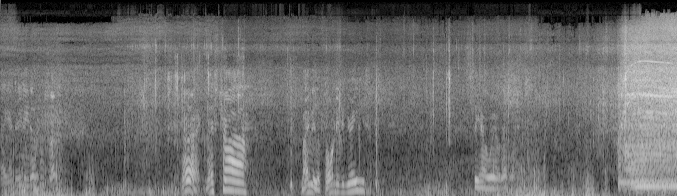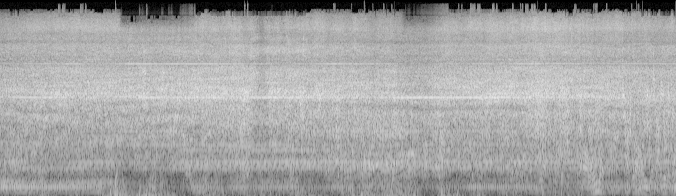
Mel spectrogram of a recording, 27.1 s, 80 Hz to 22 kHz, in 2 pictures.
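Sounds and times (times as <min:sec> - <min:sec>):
pressure washer motor whine: 0:12.3 - 0:27.0
water spraying hiss: 0:12.7 - 0:27.0.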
